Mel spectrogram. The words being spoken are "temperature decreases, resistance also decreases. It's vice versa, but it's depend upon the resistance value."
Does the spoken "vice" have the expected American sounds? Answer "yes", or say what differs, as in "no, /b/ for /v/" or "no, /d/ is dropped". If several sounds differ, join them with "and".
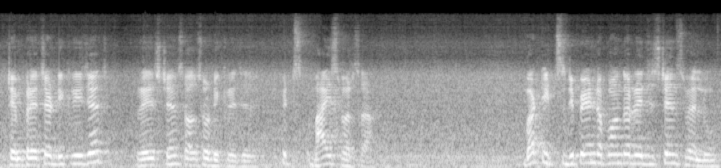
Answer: no, /b/ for /v/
